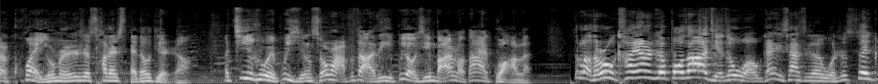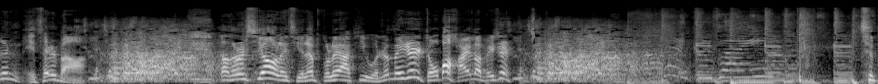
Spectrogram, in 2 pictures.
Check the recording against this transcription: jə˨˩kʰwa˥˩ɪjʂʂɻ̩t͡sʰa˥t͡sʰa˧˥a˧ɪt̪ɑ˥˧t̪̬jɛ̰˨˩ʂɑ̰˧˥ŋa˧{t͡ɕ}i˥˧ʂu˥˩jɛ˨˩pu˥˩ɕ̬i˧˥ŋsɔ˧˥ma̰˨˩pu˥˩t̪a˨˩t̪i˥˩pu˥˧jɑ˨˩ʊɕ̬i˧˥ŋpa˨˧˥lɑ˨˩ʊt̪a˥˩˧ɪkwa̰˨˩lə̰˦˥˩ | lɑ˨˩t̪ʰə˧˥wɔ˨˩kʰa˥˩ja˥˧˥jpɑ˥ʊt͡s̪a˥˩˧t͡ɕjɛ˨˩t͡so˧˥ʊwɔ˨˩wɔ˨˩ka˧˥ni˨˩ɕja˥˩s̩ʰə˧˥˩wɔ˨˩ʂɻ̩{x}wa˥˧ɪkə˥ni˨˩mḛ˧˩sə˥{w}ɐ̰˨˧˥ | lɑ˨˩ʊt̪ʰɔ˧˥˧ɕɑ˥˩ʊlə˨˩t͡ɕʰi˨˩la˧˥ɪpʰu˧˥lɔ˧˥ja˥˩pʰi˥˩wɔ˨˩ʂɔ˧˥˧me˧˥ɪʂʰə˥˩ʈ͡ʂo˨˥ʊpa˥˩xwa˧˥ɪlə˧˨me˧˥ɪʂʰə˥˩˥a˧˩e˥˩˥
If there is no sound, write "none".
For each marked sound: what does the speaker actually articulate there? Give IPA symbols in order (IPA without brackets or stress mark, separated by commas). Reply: t͡ɕ, s, b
